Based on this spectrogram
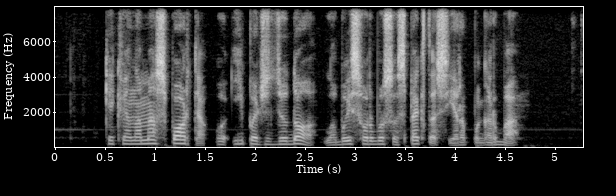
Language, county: Lithuanian, Kaunas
